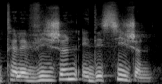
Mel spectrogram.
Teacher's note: Et là, c'est une particularité de l'anglais où chaque fois que vous avez du SION, le IO, c'est le son schwa, et le S, il se prononce je. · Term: son jeune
